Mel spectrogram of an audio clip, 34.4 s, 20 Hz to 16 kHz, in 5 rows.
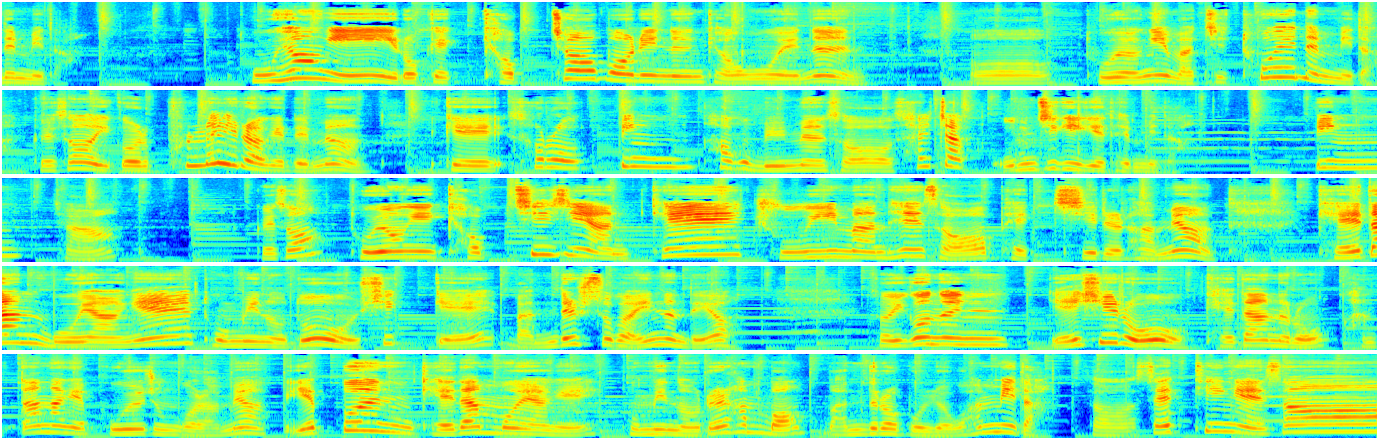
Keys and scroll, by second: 26.1 BackSpace.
